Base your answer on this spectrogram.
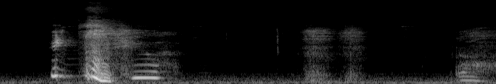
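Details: Adult with morning allergy symptoms, watery eyes and a blocked left nostril, cause unknown: sharp inhaled catch, then a loud sneeze with a voiced trailing cry, followed by quieter sniffs; allergic sneezing.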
